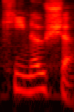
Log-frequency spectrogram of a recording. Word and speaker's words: Kenosha: i forget uh before we continue april uh kinosha because that's pronounced announced apparently uh thank you for the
